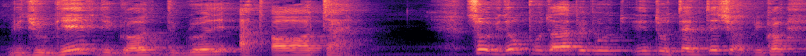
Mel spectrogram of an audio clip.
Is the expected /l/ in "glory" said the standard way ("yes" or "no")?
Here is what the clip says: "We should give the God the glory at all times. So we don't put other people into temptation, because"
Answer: yes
